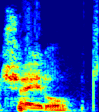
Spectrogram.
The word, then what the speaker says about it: Chytil: And how do you pronounce, is it Philip Chittle? – I've always pronounced it Philip Chytil.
